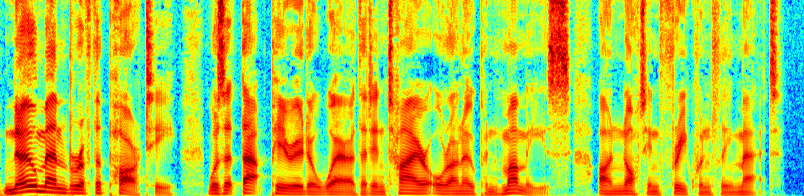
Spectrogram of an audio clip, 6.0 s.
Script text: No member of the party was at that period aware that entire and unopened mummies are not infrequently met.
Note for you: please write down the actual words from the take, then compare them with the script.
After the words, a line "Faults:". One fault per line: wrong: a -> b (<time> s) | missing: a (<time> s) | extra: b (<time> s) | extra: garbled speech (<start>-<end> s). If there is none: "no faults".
No member of the party was at that period aware that entire or unopened mummies are not infrequently met.
Faults:
wrong: and -> or (3.2 s)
